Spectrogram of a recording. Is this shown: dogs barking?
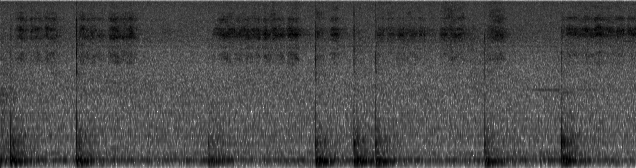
no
